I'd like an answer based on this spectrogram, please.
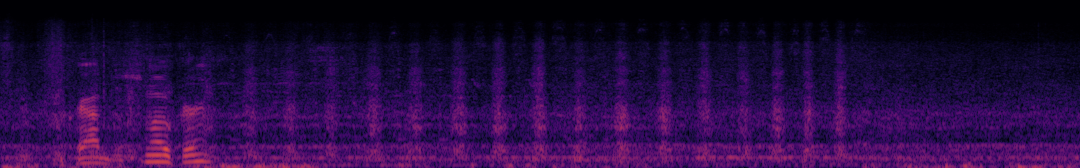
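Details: A recently captured honey bee swarm in its new hive hums steadily while resources are added from stronger colonies; a brief human voice opens, then a pulsing, rubbing buzz continues beneath wooden scraping sounds.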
